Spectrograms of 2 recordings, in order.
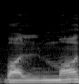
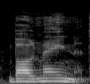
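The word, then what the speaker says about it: Balmain: ما در زبان انگلیسی خیلی جاها میشنویم که اون رو بالمین تلفظش میکنن و دقیقا همونطوری که نوشته شده میخوننش، ولی در زبان فرانسه فونتیک های آخرین کلمه عضوی از آواهای نزلیزه یا تو دماغی هستن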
